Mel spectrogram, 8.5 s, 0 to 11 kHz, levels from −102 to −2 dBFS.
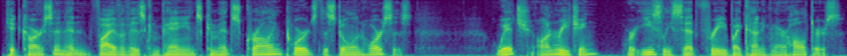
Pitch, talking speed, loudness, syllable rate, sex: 100 Hz, 170 wpm, -19 LUFS, 5.4 syllables/s, male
